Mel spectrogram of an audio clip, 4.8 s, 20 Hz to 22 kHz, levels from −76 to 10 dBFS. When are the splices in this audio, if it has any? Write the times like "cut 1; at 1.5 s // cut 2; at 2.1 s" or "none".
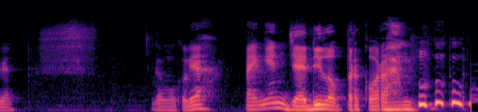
none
